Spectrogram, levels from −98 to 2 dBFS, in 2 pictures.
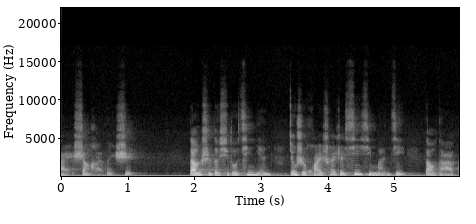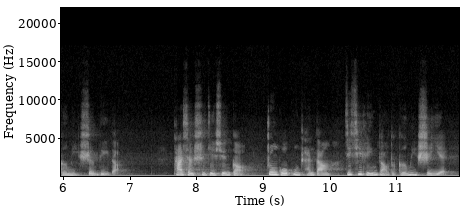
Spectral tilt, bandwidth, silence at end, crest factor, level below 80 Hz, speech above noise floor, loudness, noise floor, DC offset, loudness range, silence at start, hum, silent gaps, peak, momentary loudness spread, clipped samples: -5.5 dB/octave; 11 kHz; 0 s; 20 dB; -62 dBFS; 36 dB; -29 LUFS; -64 dBFS; 2%; 4 LU; 0 s; none; none; -10 dBFS; 9 LU; under 0.1%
